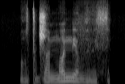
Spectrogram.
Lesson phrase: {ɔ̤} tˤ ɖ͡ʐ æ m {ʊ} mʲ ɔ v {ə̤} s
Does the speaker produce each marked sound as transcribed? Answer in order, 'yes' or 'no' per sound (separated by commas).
yes, no, yes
